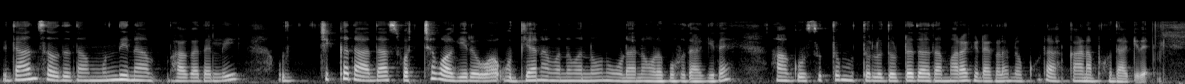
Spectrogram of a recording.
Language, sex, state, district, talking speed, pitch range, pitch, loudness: Kannada, female, Karnataka, Bangalore, 70 wpm, 160-190 Hz, 175 Hz, -18 LUFS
